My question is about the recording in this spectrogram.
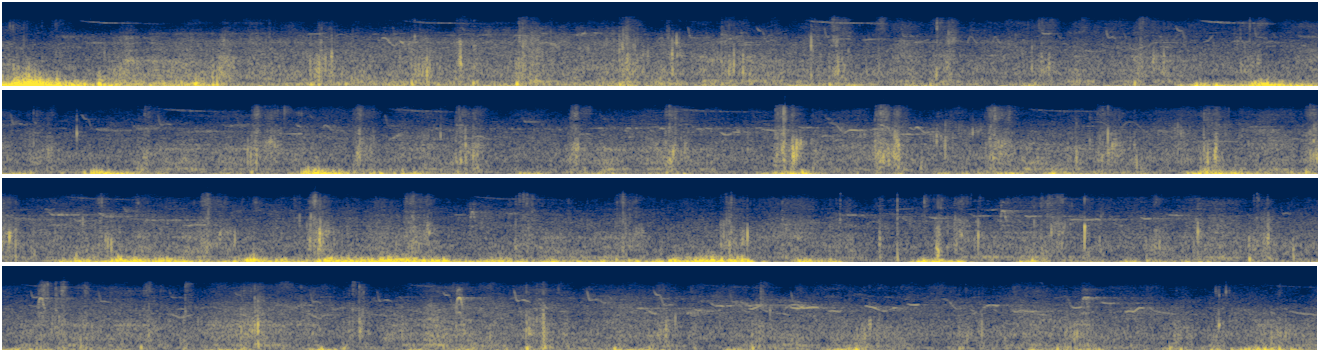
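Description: Footsteps of a person walking at a steady pace on a wet, gritty road, a regular crunch of shoes. Gusts of wind buffet the microphone with low rumbles at the start, around six and eight seconds in, and for several seconds in the middle.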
